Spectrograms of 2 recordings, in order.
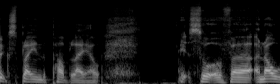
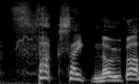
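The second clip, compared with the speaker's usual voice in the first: mock top-of-the-lungs yell, shrill, very high, full volume; 5 dB louder than usual. Retelling a woman in a pub suddenly yelling at her child: imitating a woman shouting. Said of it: "Just at the top of her voice".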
